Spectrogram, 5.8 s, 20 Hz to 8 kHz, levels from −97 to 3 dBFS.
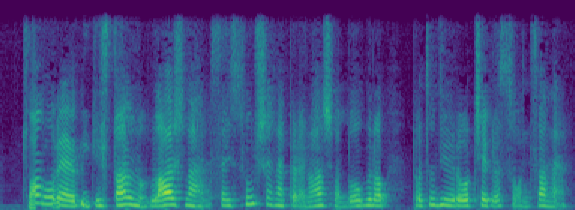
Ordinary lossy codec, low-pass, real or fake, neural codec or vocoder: none; 7.2 kHz; fake; codec, 16 kHz in and 24 kHz out, 0.6 kbps, FireRedTTS-2 codec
